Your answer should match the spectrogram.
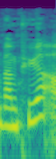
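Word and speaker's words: Vampyr: Spricht man das dann Vampir aus? – Nein, die machen das mit I. Das sollte tatsächlich so sein, dass das sprachlich keinen Unterschied macht und nur geschrieben einen Unterschied.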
